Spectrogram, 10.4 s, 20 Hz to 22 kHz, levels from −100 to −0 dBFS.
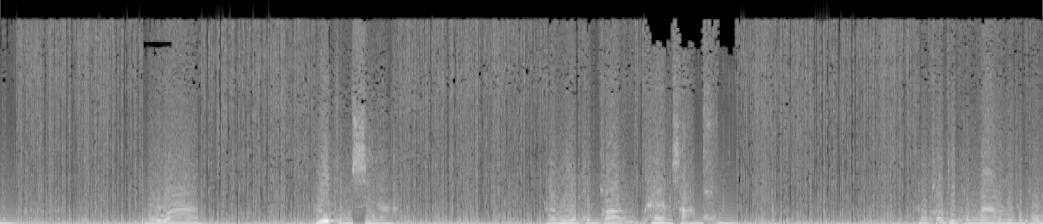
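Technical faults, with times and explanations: throughout: stuck bit. Harsh, buzzy distortion rides on the speech, and pauses fill with noise instead of silence. This is likely one data bit held fixed, shifting about half the samples by a step of about -20 dBFS, patterned by the waveform.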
